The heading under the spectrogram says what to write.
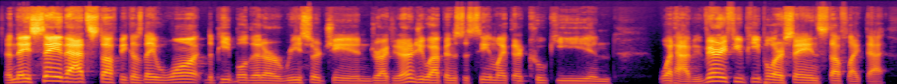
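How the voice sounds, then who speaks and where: Minnesota man, bright rambling stream talk. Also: mid-range voice, a little fast, no echo. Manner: rambling, animated, fillers and self-repeats. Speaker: streamer host. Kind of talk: casual livestream talk.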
